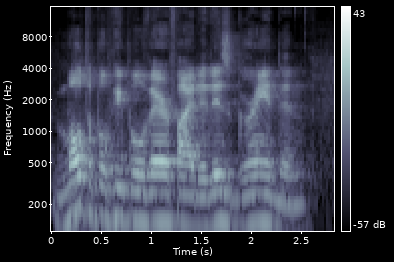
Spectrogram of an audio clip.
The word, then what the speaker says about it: Grandin: Grandin. Temple Grandin.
